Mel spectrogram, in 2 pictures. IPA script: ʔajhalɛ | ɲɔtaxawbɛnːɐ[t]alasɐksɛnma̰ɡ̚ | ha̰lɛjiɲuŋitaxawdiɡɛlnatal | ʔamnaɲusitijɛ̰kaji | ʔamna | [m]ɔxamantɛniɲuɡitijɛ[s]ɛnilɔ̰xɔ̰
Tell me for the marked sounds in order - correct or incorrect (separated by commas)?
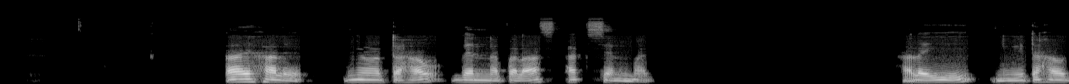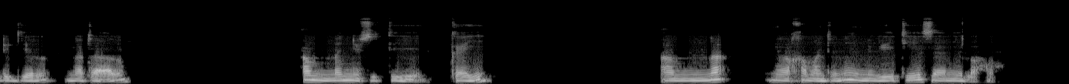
incorrect, incorrect, correct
